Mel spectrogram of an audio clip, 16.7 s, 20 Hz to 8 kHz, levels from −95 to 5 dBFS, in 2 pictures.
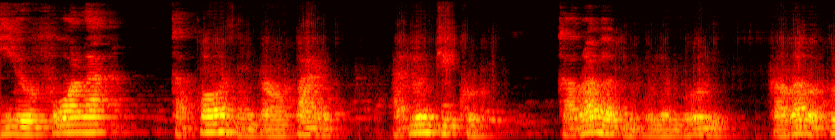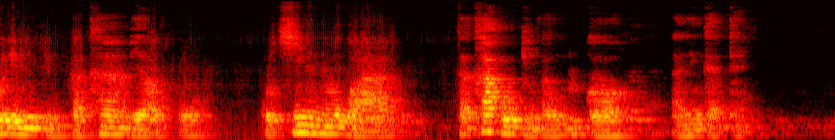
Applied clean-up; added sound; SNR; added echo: neural separator model SepFormer DNS4.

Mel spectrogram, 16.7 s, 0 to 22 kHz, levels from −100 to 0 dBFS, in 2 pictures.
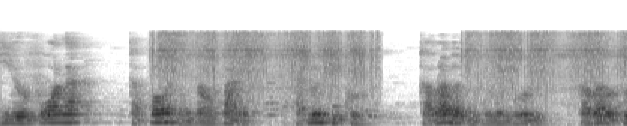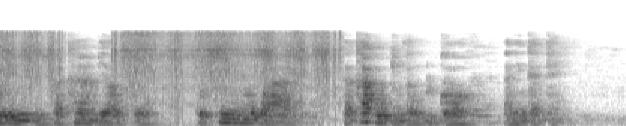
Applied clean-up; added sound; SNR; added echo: none; Tools; 12 dB; reverberation time 0.6 s.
